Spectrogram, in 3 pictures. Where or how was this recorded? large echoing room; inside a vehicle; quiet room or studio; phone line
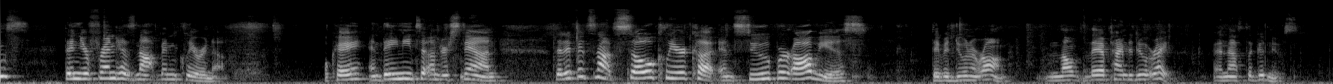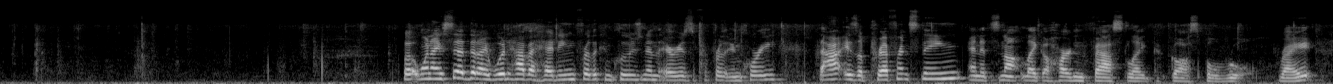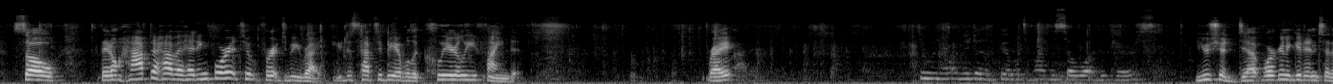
large echoing room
